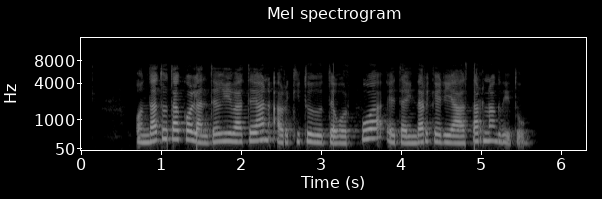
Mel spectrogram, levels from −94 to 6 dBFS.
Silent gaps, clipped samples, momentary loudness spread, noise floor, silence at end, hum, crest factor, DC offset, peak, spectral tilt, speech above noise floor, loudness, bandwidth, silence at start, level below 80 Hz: none; under 0.1%; 7 LU; under -90 dBFS; 0.75 s; none; 18 dB; under 0.1%; -22 dBFS; -4 dB/octave; over 49 dB; -41 LUFS; 7.6 kHz; 0.7 s; -80 dBFS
